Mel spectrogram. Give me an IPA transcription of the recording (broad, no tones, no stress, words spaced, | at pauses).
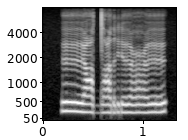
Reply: øːdˤyrøʕø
